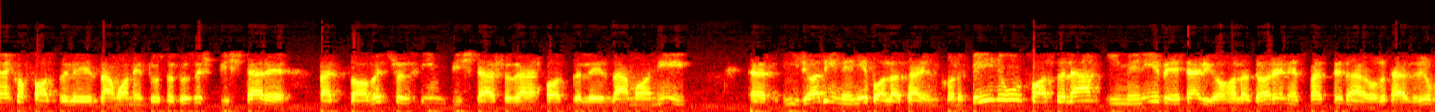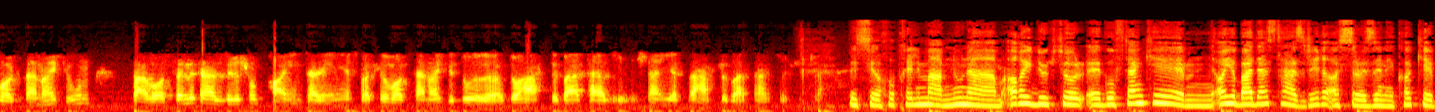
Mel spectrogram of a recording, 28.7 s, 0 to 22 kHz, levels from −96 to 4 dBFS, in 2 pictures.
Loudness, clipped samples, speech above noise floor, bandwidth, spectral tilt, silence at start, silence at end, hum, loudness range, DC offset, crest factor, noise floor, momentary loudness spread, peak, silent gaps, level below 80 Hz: -17 LUFS; under 0.1%; 25 dB; 11.5 kHz; -5 dB/octave; 0 s; 0 s; none; 3 LU; under 0.1%; 18 dB; -42 dBFS; 9 LU; 0 dBFS; none; -52 dBFS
